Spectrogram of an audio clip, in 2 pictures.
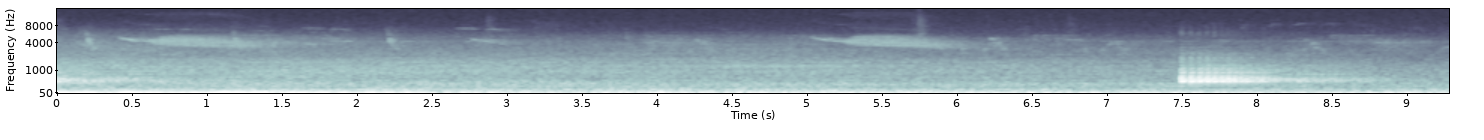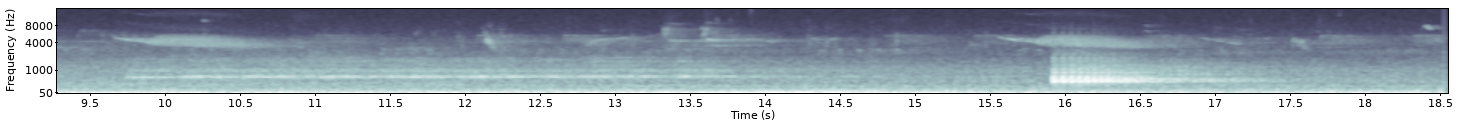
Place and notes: all the mornings of the ... - apr 13 2013 sat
